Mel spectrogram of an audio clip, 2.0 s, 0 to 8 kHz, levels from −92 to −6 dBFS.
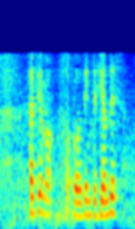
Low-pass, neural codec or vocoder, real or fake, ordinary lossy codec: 7.2 kHz; codec, 16 kHz, 0.5 kbps, X-Codec, HuBERT features, trained on LibriSpeech; fake; AAC, 16 kbps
